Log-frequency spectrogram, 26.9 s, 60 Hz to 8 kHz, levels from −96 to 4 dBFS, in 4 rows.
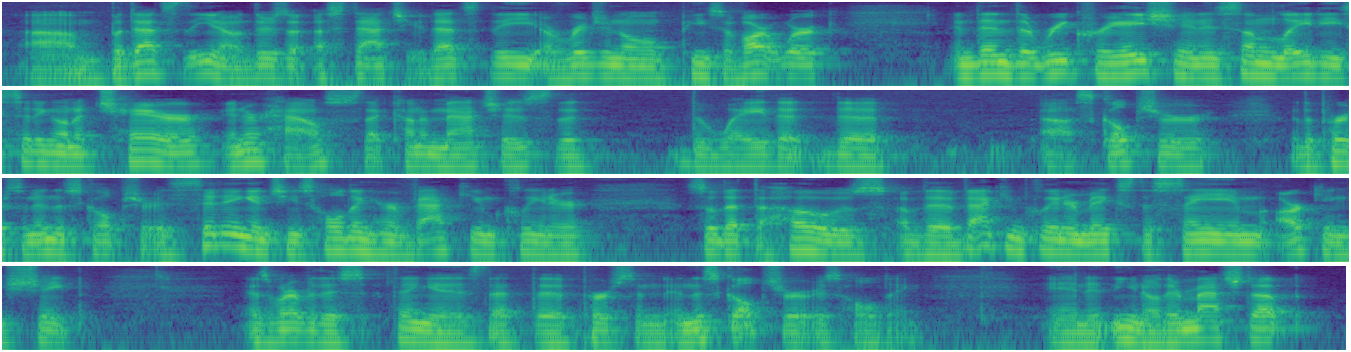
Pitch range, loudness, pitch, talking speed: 95-110 Hz, -22 LUFS, 100 Hz, 195 wpm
